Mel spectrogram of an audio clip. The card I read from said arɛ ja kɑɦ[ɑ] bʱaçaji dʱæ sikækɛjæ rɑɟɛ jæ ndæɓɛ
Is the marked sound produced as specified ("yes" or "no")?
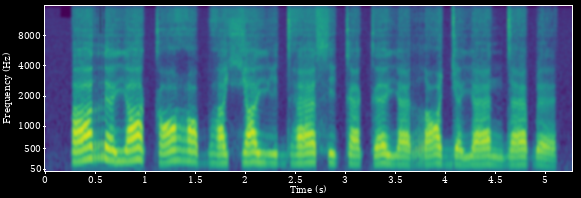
yes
